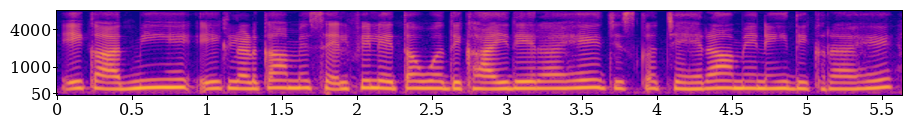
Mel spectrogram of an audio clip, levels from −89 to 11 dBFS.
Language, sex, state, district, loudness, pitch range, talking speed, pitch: Hindi, female, Madhya Pradesh, Bhopal, -14 LUFS, 230-255 Hz, 200 wpm, 245 Hz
